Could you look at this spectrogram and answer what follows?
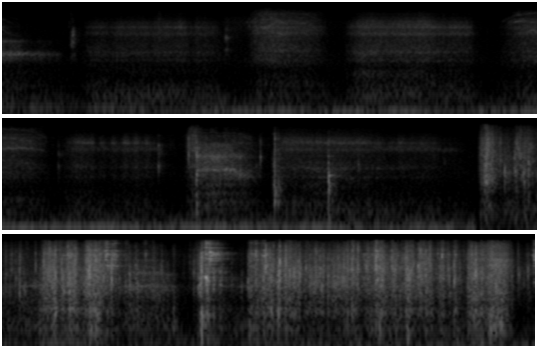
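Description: Soft rustling strokes about once a second, then from about ten seconds in a loud, dense crinkling and tearing of a plastic packet, as the bag holding the new brake pad hardware clips is opened.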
